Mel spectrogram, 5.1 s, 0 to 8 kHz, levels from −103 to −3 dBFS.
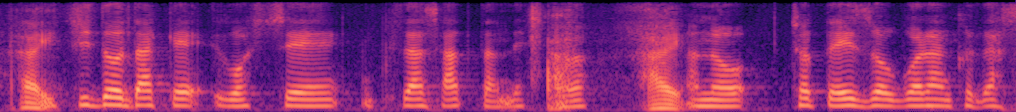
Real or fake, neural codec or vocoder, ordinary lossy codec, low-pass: fake; codec, 16 kHz in and 24 kHz out, 1 kbps, XY-Tokenizer; none; 7.2 kHz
